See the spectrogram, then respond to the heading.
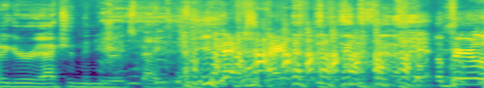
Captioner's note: all laugh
